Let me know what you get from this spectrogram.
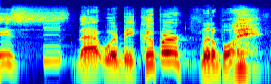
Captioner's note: buzzer beeps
